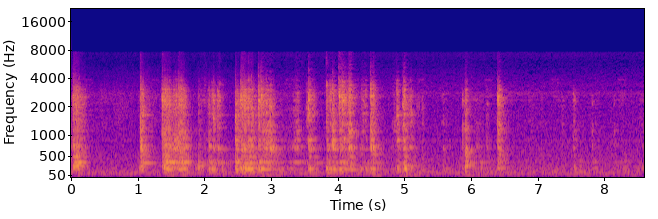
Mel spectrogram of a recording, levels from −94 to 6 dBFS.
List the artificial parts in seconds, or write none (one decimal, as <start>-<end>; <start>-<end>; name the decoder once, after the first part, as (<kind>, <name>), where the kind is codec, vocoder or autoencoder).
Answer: none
